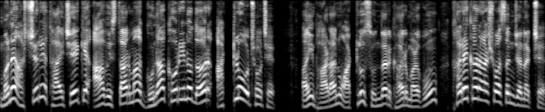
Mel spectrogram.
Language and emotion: Gujarati, surprised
